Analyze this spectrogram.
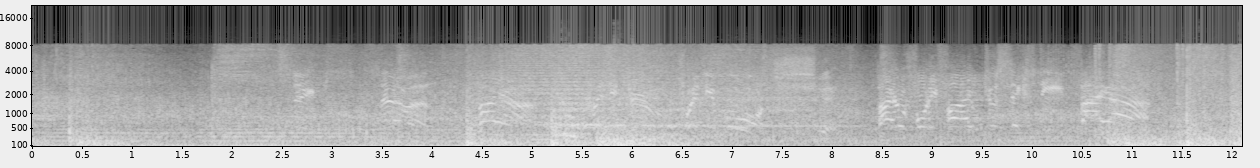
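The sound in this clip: Pyrotechnic explosions fired on a film set: a few heavy booming blasts and rumbling bursts, mixed with wind noise and shouted voices.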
